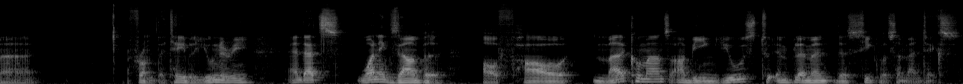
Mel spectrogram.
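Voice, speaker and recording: A man lecturing in an explanatory style, speaking deliberately and often repeating or rephrasing phrases for emphasis. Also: extremely low pitch. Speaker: university lecturer.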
